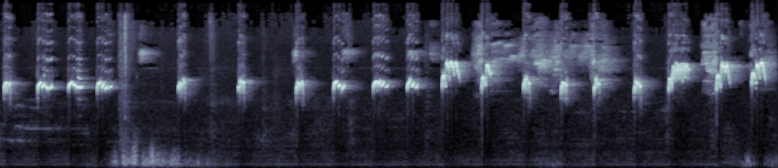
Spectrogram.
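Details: Bush lark song for prompting other birds to sing: crisp chirps repeated about twice a second, then richer warbled phrases climbing higher, with a brief low rustle early on.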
